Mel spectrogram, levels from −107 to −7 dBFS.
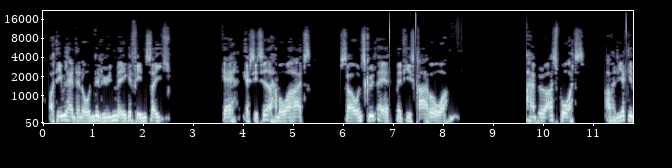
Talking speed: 155 wpm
